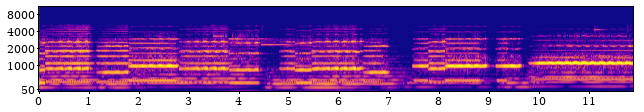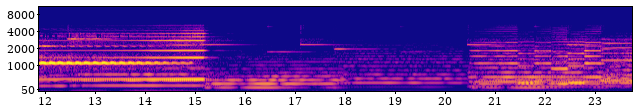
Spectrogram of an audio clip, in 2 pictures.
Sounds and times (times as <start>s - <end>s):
Music: 0.0s - 23.7s.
